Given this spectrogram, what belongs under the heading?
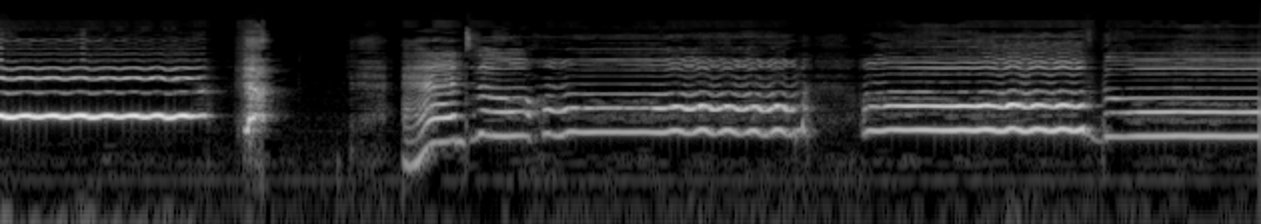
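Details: Adult woman with hiccups while singing the US national anthem for an audition: sustained sung notes are broken by a sudden sharp gulping catch in the voice, with abrupt breaks between phrases.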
